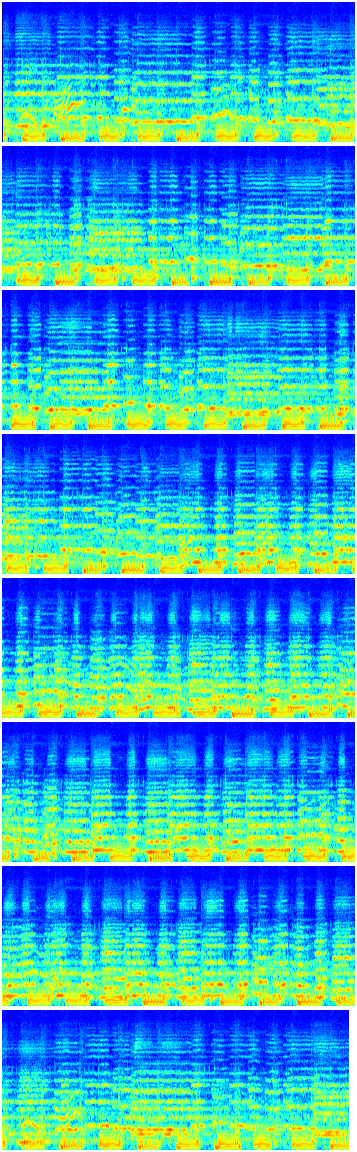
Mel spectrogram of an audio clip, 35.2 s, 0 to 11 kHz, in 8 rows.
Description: Chants brefs - A danser
danse : polka
circonstance : bal, dancerie
répertoire de bal du 3ième âge à Sion Saint-Hilaire-de-Riez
